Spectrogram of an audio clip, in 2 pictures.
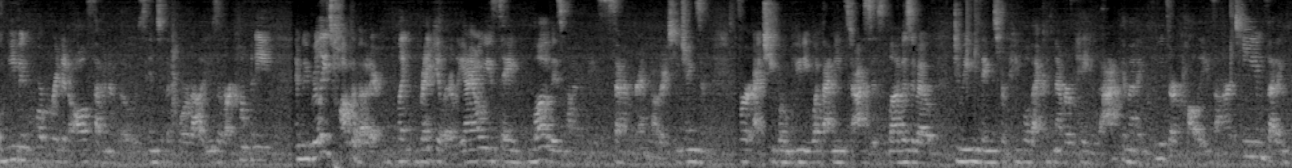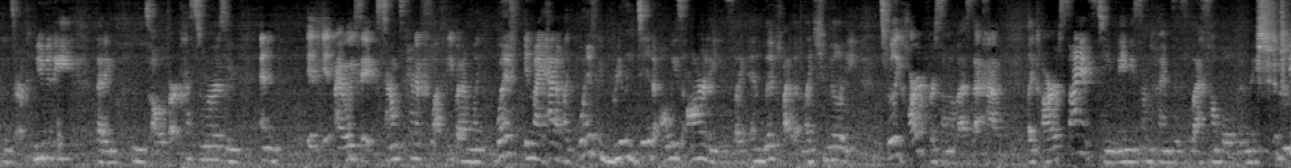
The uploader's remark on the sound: In front of a live audience. Held in a live format at Kissa Toronto located in the heart of the city's Entertainment District. Editor's Note: Due to technical issues, the audio in this episode was impacted and not consistent with our usual quality.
